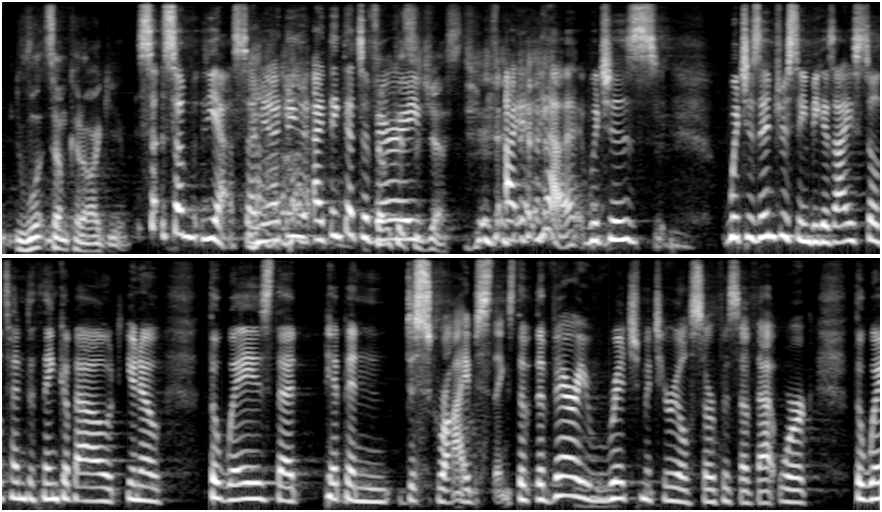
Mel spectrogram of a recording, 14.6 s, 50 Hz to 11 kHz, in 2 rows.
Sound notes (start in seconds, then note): 3.8 laughs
